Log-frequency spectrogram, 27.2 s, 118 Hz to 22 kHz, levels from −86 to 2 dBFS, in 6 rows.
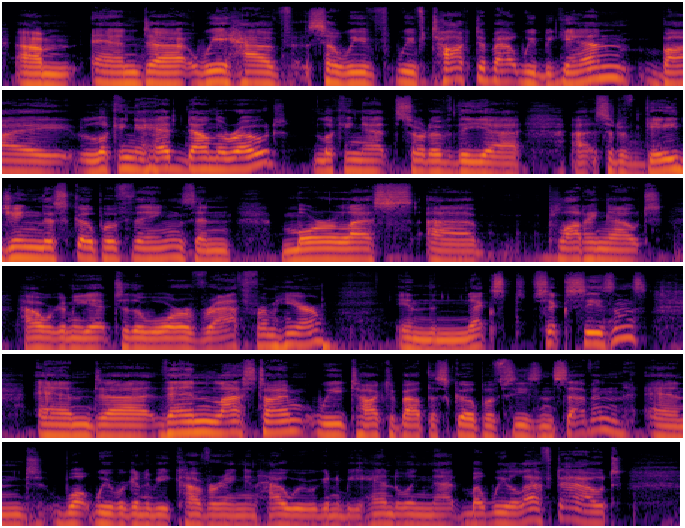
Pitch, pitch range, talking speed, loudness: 135 Hz, 125-150 Hz, 200 wpm, -31 LUFS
